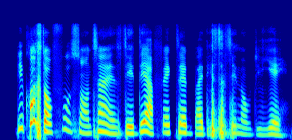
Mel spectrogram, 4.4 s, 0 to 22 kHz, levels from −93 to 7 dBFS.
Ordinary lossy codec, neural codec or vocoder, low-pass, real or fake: none; codec, 24 kHz, 1.2 kbps, DualCodec; 10.8 kHz; fake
